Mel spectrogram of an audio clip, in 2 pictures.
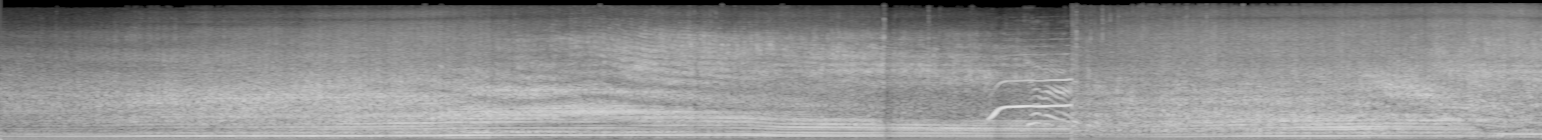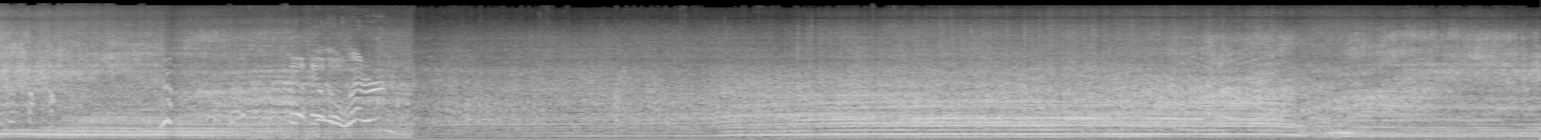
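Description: Small motorboat's engine running hard at speed, its pitch slowly rising and falling as the boat passes and turns. Brief high calls break in about a third of the way through and again past the middle.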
